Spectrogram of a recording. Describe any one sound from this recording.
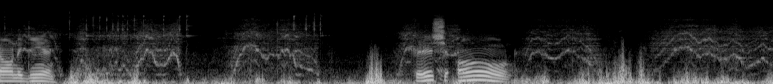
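A fishing reel clicks as its handle turns.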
